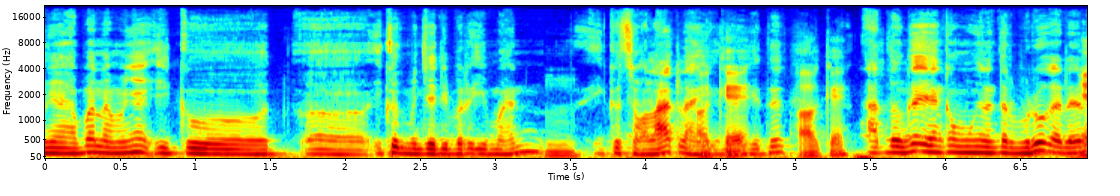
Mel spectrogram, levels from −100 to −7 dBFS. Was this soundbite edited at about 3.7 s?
no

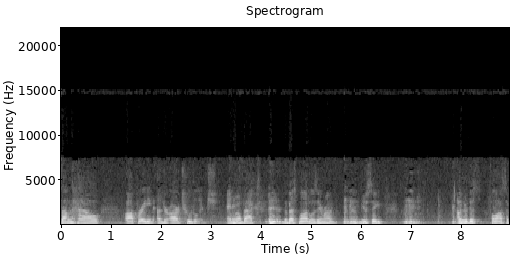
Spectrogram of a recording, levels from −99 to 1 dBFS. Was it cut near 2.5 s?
no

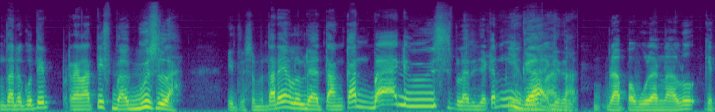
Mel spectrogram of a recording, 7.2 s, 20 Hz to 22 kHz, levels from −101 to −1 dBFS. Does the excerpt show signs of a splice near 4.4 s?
no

